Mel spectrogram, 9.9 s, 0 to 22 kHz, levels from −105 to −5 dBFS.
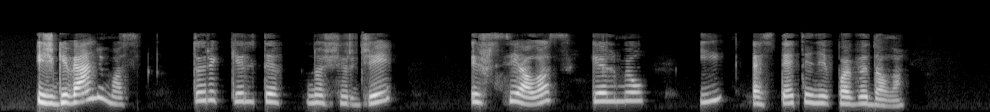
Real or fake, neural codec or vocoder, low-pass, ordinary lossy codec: real; none; 7.2 kHz; AAC, 32 kbps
